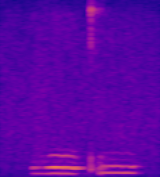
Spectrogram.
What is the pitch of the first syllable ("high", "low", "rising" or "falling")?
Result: low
